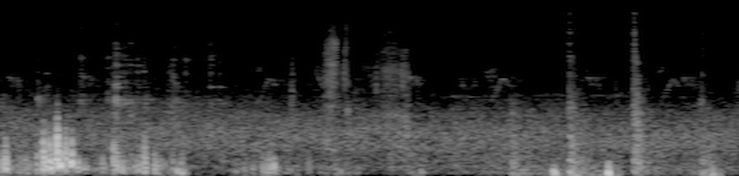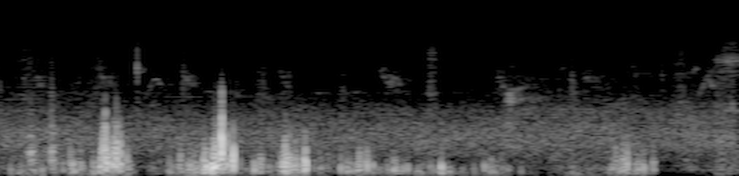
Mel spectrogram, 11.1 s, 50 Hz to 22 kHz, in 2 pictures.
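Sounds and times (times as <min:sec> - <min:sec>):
hand tools and metal parts clunking: 0:00.0 - 0:06.6.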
